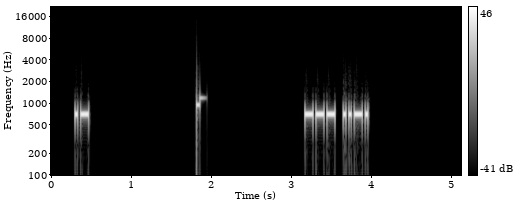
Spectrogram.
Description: Morse code, heard as a keyed tone, about 36 wpm, 700 Hz. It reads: A OF
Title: Top 100 Words 35wpm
